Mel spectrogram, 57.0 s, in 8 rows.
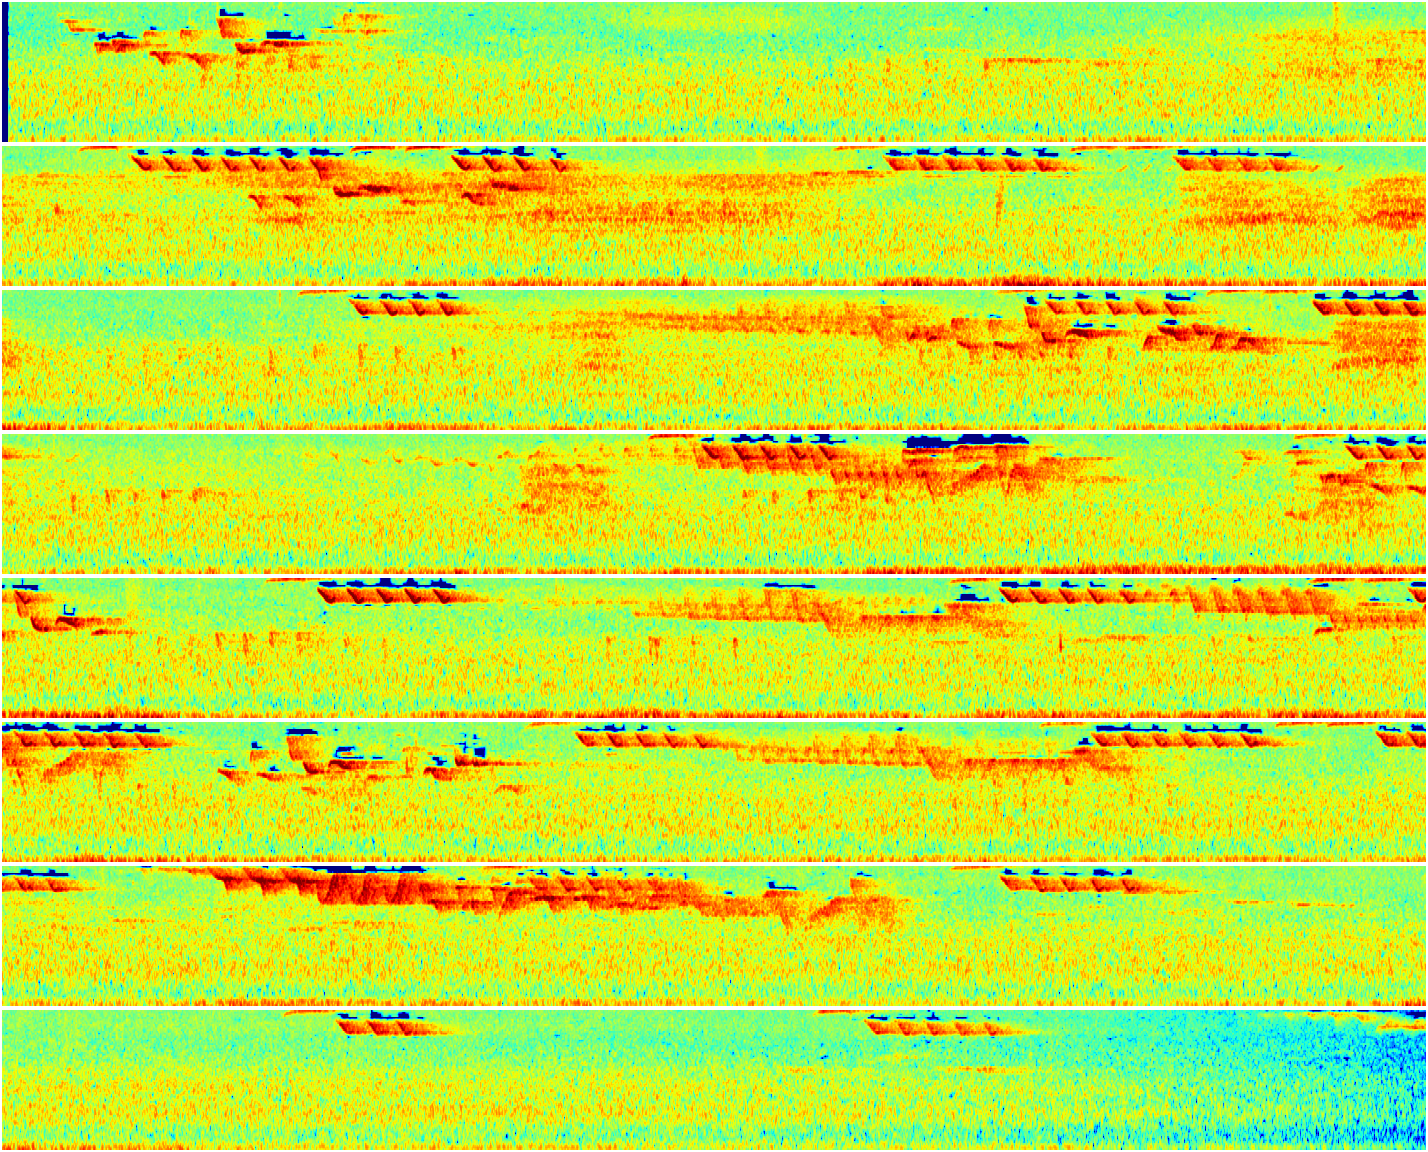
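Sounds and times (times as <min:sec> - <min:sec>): small birds singing trills: 0:00.2 - 0:49.8, 0:51.2 - 0:52.2, 0:53.7 - 0:55.2, 0:56.0 - 0:56.9
steady low rumble: 0:25.4 - 0:30.0.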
